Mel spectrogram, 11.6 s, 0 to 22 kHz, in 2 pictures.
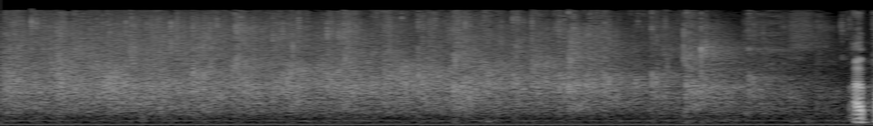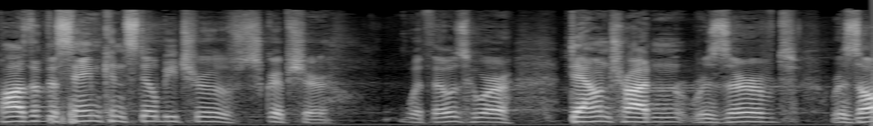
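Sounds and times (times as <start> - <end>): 
crowd applause: 0.0 - 5.2
speech: 5.7 - 11.6.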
